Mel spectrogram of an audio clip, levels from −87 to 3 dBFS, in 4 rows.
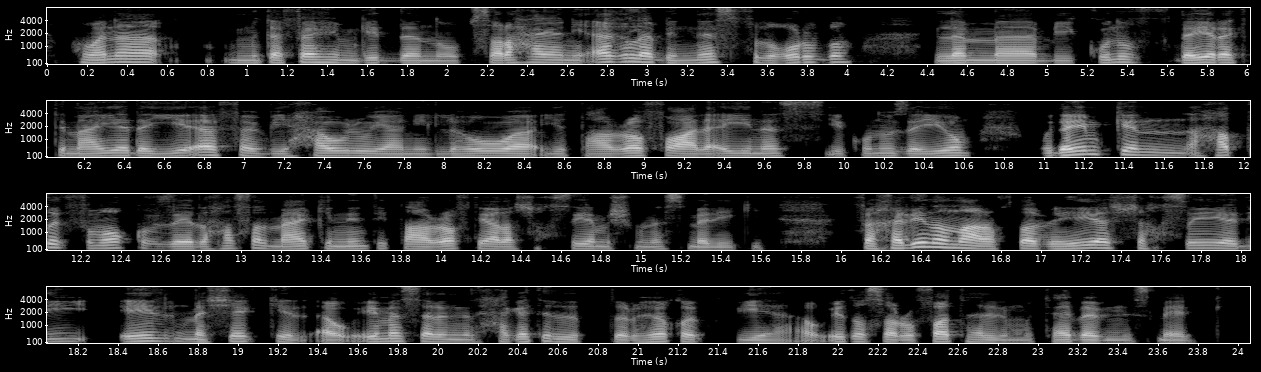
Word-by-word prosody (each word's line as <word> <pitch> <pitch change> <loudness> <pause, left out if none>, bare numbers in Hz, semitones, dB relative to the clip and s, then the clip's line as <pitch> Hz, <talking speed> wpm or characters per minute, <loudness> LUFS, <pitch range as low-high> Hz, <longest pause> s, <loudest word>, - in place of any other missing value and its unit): هو 135 -1 +2
أنا 160 +1 +3 0.3
مُتفهم 130 +1 0
جدًا، 120 -2 -3
وبصراحة 125 +5 +1
يعني 130 0 -1
أغلب 160 -6 +3
الناس 135 +5 -2
في - - -11
الغُربة 150 +3 -1 0.4
لمّا 120 0 +2
بيكونوا 120 +5 -6
في 130 - -13
دايرة 140 +2 +7
اجتماعية 130 0 0
ضيّقة، 130 +4 +2
فبيحاولوا 125 -1 -2
يعني 115 -1 -3
اللي 115 +1 -10
هو 120 0 +3
يتعرفوا 115 +4 +1
على 115 -1 +6
أي 125 +1 -3
ناس 125 0 -5
يكونوا 120 +2 -9
زَيِّهم، 125 +3 -1 0.4
وده 130 +4 +8
يمكن 175 -8 +1
حطِّك 165 +5 0
في 145 - -11
موقف 155 -2 -1
زي 125 0 +1
اللي 120 0 -1
حصل 140 +3 -4
معاكِ، 125 +1 0
إن 125 - -4
أنتِ 130 +2 -7
اتعرّفتِ 130 +1 +2
على 120 -2 +3
شخصية 130 +2 -5
مش 120 - -11
مُناسبة 115 -2 -4
ليكِ، 105 0 -10 0.5
فخلّينا 205 +7 +5
نعرف، 140 -8 +6
طب 130 -3 +3
هي 145 +6 +3
الشخصية 150 0 -3
دي 135 +2 -9
إيه 145 +3 +2
المشاكل، 135 -4 -4
أو 110 - +1
إيه 135 - 0
مثلًا 135 -4 0
الحاجات 125 +4 -4
اللي 130 -6 -3
بترهقِك 125 +5 0
فيها، 110 0 -7
أو - - -4
إيه 130 - 0
تصرُّفاتها 125 -1 +1
اللي 110 -1 -5
مُتعبة 110 +1 -1
بالنسبة 105 0 -6
لِك؟ - - -15
125 Hz, 160 wpm, -24 LUFS, 120-140 Hz, 0.5 s, وده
